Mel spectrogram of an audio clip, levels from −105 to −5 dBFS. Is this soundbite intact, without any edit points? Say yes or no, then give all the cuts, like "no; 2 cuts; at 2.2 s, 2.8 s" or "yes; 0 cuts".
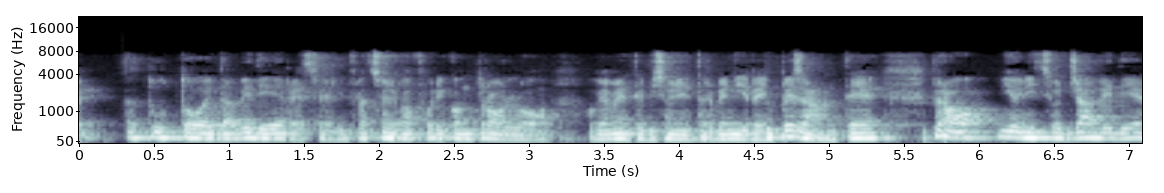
no; 1 cut; at 4.6 s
